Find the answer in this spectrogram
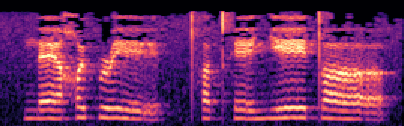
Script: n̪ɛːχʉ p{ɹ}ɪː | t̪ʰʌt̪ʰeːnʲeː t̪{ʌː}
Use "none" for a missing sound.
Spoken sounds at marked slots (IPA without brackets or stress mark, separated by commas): ɹ, ʌː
